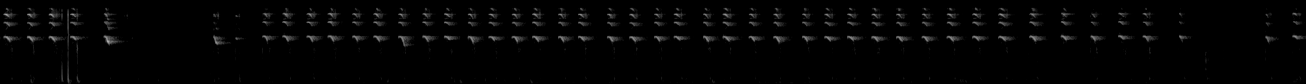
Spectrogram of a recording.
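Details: A guinea pig gives a fast run of high, squeaky chirps, several per second, much like birdsong. This is chirping, a rare guinea pig sound that many owners never hear.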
